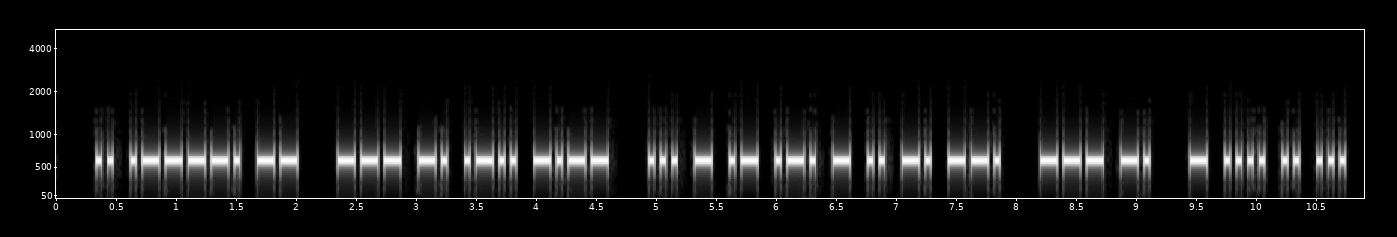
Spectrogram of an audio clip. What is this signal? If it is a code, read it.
Morse code, heard as a keyed tone, about 25 wpm, 600 Hz. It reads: I'M ONLY STARTING ON THIS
